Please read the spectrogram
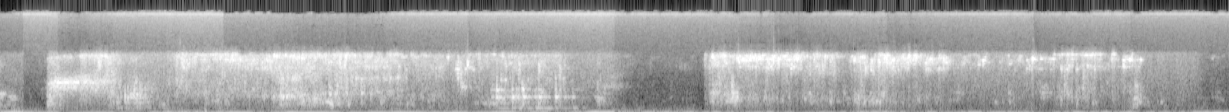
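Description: Water running and splashing from a tap as a man washes his face, heard through a telephone line; it stops for about a second some six seconds in, then runs again.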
